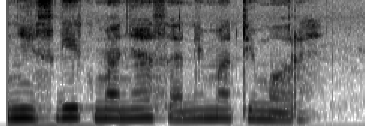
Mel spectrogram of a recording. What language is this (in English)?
Luo (Kenya and Tanzania)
